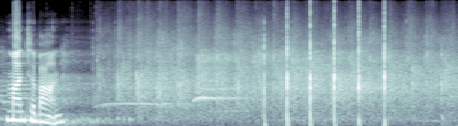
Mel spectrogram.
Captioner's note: applause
